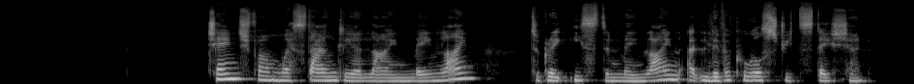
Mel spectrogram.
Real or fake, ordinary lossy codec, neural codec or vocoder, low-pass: fake; Opus, 64 kbps; vocoder, 44.1 kHz, 128 mel bands every 256 samples, BigVGAN v2; 19.8 kHz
